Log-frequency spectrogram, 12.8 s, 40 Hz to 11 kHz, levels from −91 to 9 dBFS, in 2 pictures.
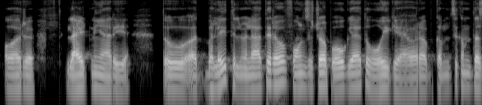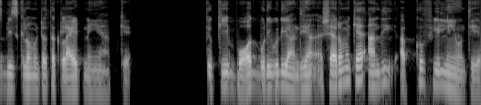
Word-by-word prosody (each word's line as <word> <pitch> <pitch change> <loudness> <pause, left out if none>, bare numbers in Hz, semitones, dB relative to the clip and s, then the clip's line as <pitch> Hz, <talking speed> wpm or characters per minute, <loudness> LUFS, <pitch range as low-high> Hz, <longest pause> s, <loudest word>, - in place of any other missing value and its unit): और 100 0 +1 0.5
लाइट 100 +1 +6
नहीं 105 -2 -3
आ 95 - 0
रही 95 -1 -2
है। - - -4 0.5
तो 95 0 +3
अ, - - +3 0.2
भले 100 +2 +3
ही - - +3
तिल-मिलाते 100 +4 +2
रहो, 125 +2 +5
फ़ोन 110 0 +1
स्विच 105 +1 -1
ऑफ 115 0 +6
हो 100 +1 +5
गया 110 +1 +2
है, 110 - +3
तो - - -2
हो 95 +1 +2
ही 105 - +2
गया 90 -2 -1
है, 85 - -3
और 90 +2 0
अब 95 - -1
कम 100 +1 -3
से - - -7
कम 110 -2 -6
10-20 105 0 0
किलोमीटर 100 -1 -3
तक - - -15
लाइट 90 +1 +2
नहीं 85 -1 -11
है 80 - -12
आपके। 80 - -15 1.0
क्योंकि 115 0 -5
बहुत 95 +3 +4
बुरी-बुरी 110 +3 -2
आँधियाँ 100 +1 -2
शहरों 115 +3 +3
में 150 - -5
क्या 155 +1 +4
है, 170 - +2
आँधी 115 +5 -2
आपको 140 - -3
फ़ील 125 -3 -7
नहीं 105 -3 -3
होती 85 -1 -8
है। 85 - -6
100 Hz, 230 wpm, -24 LUFS, 95-110 Hz, 1.0 s, लाइट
